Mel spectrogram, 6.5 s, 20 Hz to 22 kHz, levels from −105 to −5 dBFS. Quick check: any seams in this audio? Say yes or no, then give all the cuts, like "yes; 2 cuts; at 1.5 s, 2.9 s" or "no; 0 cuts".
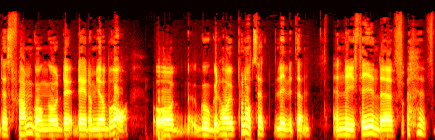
no; 0 cuts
